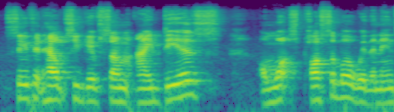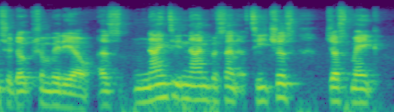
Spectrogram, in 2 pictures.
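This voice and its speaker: A man's voice: medium pitch, a bit bright. A British man leading a live online training session for teachers, explaining in a loose, rambling way.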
